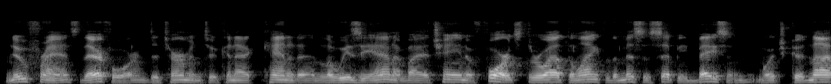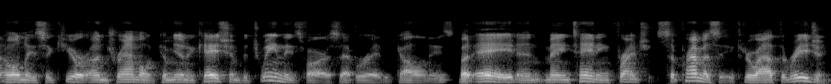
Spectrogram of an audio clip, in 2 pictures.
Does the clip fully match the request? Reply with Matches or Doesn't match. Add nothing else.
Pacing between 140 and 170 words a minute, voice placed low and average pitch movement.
Matches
